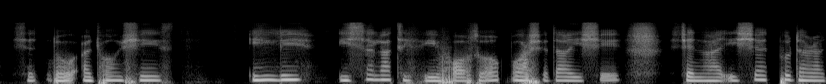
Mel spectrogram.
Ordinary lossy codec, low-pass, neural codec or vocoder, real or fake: none; 7.2 kHz; codec, 16 kHz, about 1 kbps, DyCAST, with the encoder's durations; fake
